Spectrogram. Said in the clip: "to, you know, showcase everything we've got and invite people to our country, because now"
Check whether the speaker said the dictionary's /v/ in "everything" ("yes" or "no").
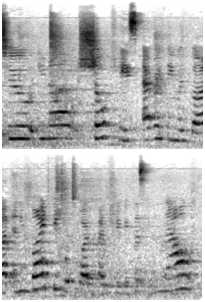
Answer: yes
